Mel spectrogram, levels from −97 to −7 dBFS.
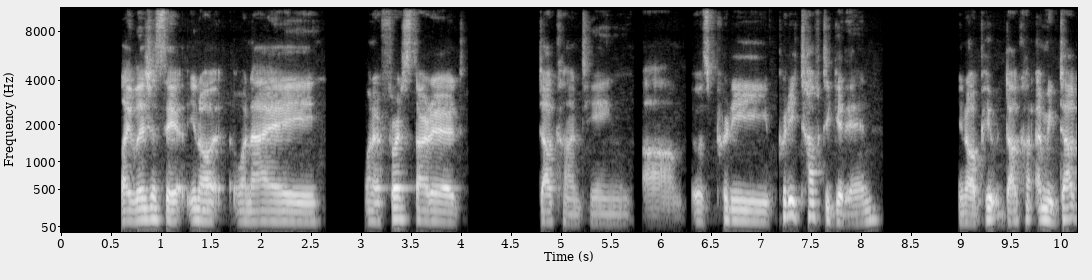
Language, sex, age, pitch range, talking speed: English, male, 10-29, 90-120 Hz, 175 wpm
